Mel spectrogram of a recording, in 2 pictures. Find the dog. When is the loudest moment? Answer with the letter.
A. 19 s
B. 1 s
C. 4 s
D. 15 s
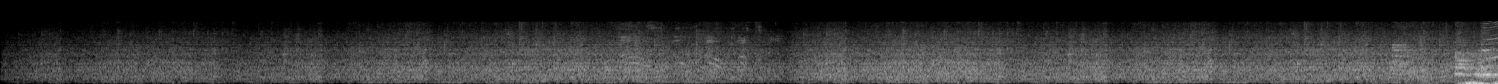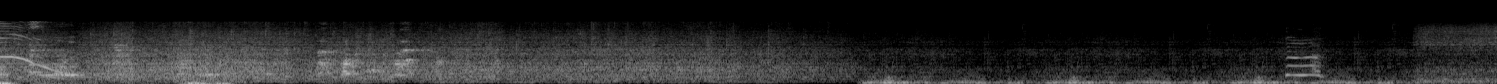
D.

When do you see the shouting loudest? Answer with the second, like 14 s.
15 s.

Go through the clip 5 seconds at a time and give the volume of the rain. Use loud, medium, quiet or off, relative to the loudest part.
medium, loud, loud, loud, medium, quiet.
